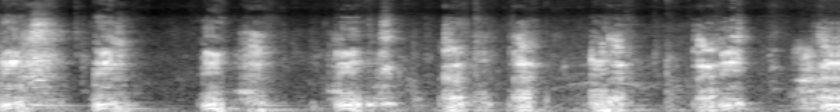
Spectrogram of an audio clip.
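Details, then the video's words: Pigs squealing in a fast series of loud, harsh, rasping bursts, about two each second, each a broad noisy squeal with grunting undertones. "pigs squealing sounds"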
